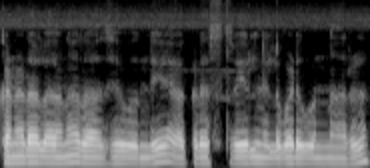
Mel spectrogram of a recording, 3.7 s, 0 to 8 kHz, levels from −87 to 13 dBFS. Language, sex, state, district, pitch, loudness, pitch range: Telugu, male, Andhra Pradesh, Sri Satya Sai, 110 Hz, -16 LUFS, 105-115 Hz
